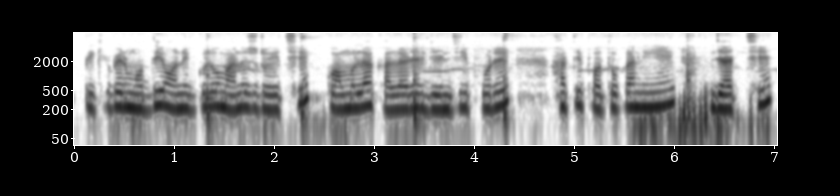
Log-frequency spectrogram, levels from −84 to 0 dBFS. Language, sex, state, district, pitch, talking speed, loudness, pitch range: Bengali, female, West Bengal, Cooch Behar, 220 Hz, 100 wpm, -18 LUFS, 210-235 Hz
